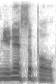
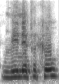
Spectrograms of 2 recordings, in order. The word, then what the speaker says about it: municipal: Also, Aaron's pronunciation of the word municipal. Municipal. Yeah. How'd you say it then? Municipal. Municipal. What did I say? You went moon eye. I can't. Munipical or something like that.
